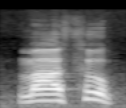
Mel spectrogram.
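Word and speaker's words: masak: শব্দটি লেখার ক্ষেত্রে লিখতে হয় মাসুক, তবে এর সঠিক উচ্চারণ হবে মাসু।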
